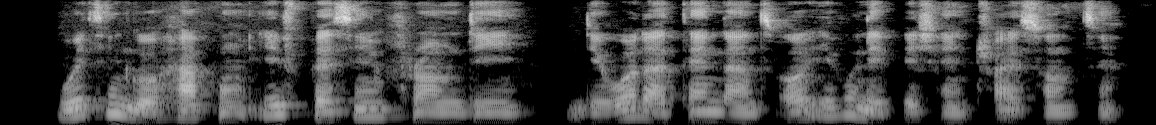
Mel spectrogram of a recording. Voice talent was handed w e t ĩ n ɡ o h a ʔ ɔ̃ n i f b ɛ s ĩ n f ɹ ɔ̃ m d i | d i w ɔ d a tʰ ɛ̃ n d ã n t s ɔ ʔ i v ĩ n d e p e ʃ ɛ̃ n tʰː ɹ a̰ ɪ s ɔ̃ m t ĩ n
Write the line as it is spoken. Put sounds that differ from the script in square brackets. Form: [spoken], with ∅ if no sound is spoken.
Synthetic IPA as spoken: w e t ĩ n ɡ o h a [p] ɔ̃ n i f [p] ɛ s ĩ n f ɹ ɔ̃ m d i | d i w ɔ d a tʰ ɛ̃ n d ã n t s ɔ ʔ i v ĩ n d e p e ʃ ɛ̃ n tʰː ɹ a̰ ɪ s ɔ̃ m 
